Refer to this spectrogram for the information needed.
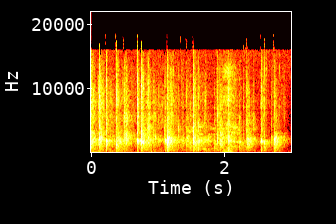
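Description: An audience clapping for the Lord Jesus at a water baptism service, a dense run of overlapping hand claps with sharper individual slaps standing out, steady and lively over a faint low hum.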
